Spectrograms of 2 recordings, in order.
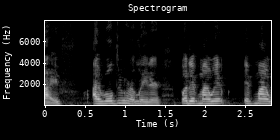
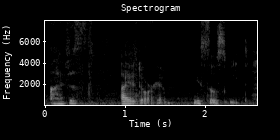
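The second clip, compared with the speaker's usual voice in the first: soft whisper; 14 dB quieter than usual. Real, not acted. Gushing over finished piece.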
